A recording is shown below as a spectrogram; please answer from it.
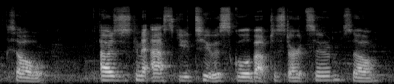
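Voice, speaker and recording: A woman's voice: fairly low pitch, fairly even intonation, moderate pace, soft background music. A woman in her thirties chatting casually on a livestream from her home kitchen, greeting viewers by name. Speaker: livestream host. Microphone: phone.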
